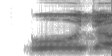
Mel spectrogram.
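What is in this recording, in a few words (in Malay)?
"bujur", Malay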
